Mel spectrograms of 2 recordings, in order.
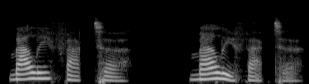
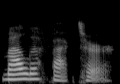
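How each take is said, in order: First: Malefactor with the final R dropped; British pronunciation. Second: Malefactor with the R sounded at the end; clear final R. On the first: Teacher shows what you say in British English, British pronunciation. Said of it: "if you want the British English pronunciation". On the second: Teacher shows the preferred American English, clear final R. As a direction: say malefactor American style, ending in "ter". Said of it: "R sound at the end is clear". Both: Shown as a demonstration.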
